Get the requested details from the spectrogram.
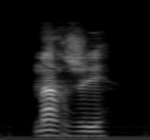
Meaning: to margin (to give something a margin)
- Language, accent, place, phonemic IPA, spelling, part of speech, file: French, France, Lyon, /maʁ.ʒe/, marger, verb, LL-Q150 (fra)-marger.wav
